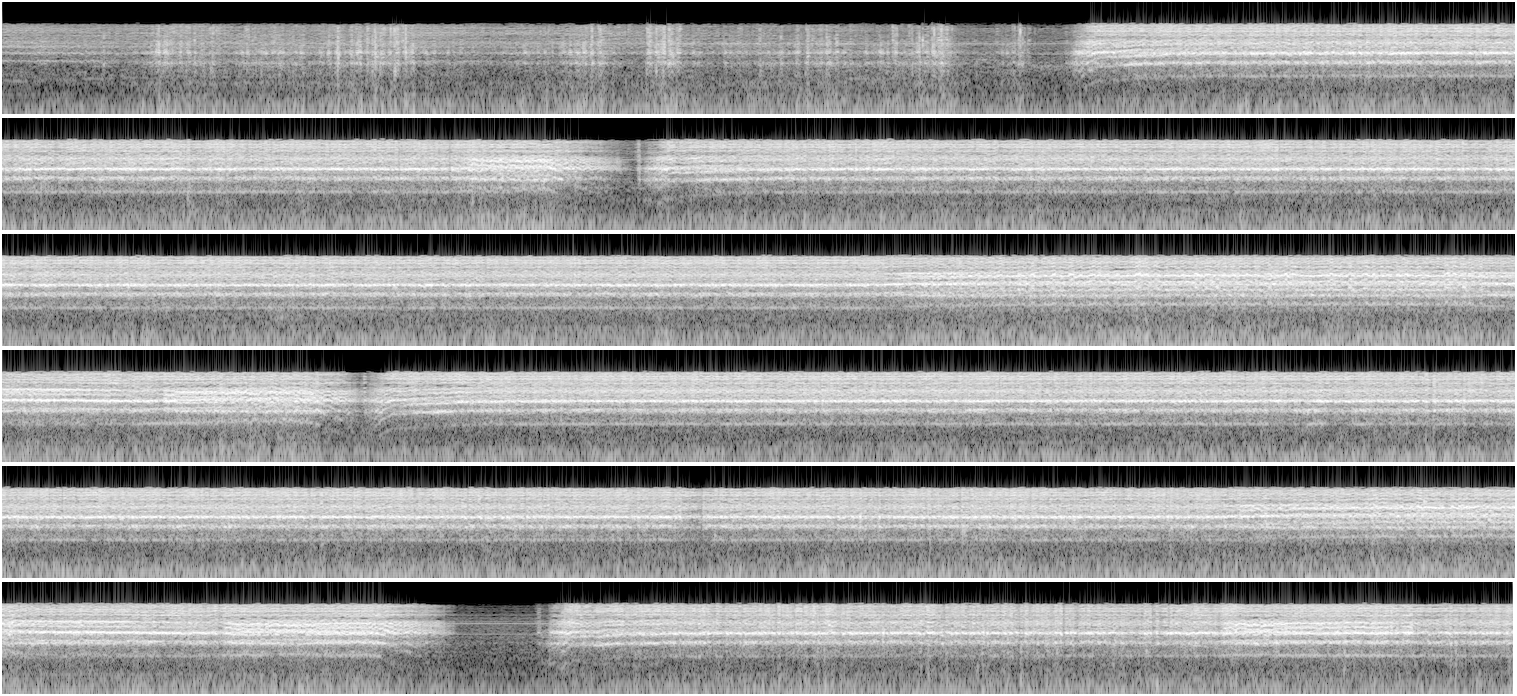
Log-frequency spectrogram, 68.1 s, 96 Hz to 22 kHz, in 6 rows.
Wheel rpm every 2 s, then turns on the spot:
10, 20, 20, 20, 130, 160, 160, 130, 130, 160, 160, 160, 160, 160, 160, 160, 160, 160, 120, 160, 160, 160, 160, 160, 160, 160, 160, 160, 160, 120, 70, 160, 160, 160.
0-6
